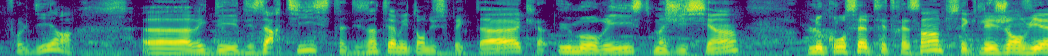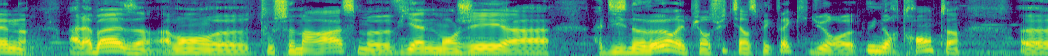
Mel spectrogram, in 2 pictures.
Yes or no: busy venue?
yes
